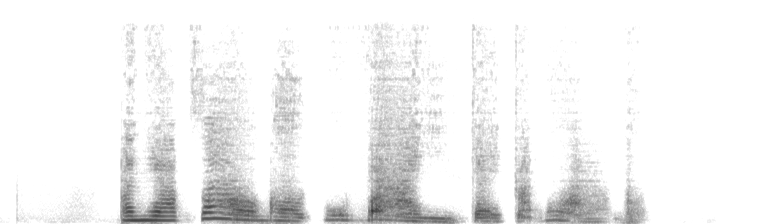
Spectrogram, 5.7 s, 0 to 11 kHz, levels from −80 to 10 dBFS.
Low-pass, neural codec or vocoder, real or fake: 9.9 kHz; codec, 44.1 kHz, 0.9 kbps, DAC; fake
